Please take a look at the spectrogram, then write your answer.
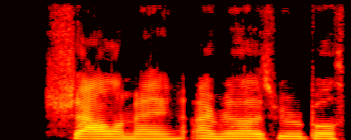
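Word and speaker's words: Chalamet: next victim to take down and last Timothy Shamlet. Not that he shouldn't get Shalamé. I realize we were both pronouncing it wrong all did I say Shyamalain Shamlet?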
